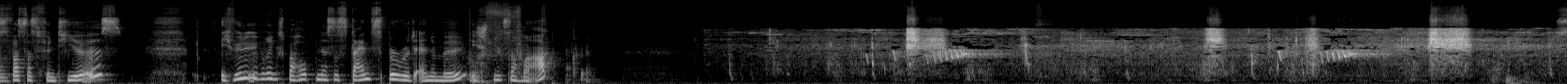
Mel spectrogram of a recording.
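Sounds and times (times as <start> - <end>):
speech: 0.1 - 6.0
dense hum of rainforest insects: 7.0 - 15.6
shrill squealing sloth calls: 7.0 - 15.6.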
